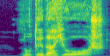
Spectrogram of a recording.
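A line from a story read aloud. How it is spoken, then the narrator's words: Excited whisper. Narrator (Russian): восторженно зашептала Ленка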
